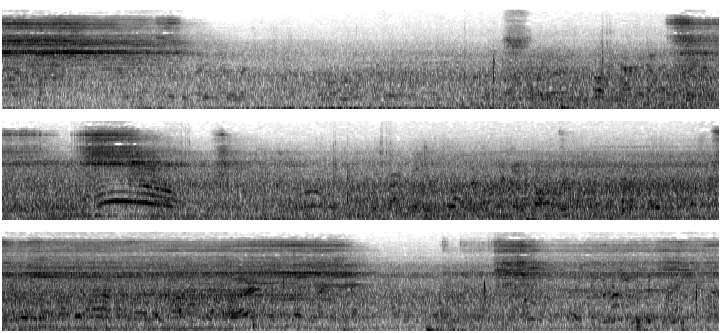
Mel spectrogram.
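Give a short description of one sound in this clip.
Young men call out and chatter faintly across an open outdoor field.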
